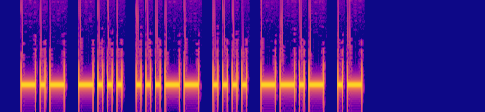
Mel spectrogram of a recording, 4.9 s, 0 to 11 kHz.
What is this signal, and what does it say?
Morse code, heard as a keyed tone, about 25 wpm, 700 Hz. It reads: KB3HQA
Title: USA Call Signs 25wpm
